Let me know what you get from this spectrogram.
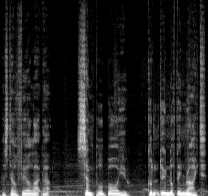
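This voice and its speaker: An actor playing a huge, simple, childlike potion brewer in an audio drama, with rustic folksy speech and a halting, earnest, wounded manner. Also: male voice, mid-range voice, dark tone, faint music behind, close to an everyday voice. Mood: melancholy. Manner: halting, plain-spoken, earnest. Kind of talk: audio drama character acting.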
